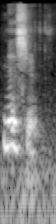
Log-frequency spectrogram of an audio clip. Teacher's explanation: the A in the word machine is pronounced as a very weak and distinct sound represented by an upside down E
